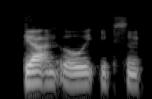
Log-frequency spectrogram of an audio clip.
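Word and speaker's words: Bjørn Ibsen: I'm gonna do is when I come back to edit this, I am now gonna edit in saying it properly. So Ernst Trier Mørk, Bjørn O. Ibsen. – Okay, so that's how it should be said.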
